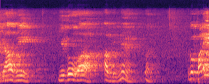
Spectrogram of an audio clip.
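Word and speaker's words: Yahweh: ஆனா இப்ப ஒய் ஹெச், டபிள்யூ எச்சு என்ற வார்த்தையை உச்சரிக்க முடியாது ஏன்? அதுல வௌவல்ஸ் உயிரெழுத்து இல்ல. ஆங்கில உயிரெழுத்து இல்லை. அப்ப அத உச்சரிக்கணும்ங்கறதுக்காக Yக்கு பக்கத்துல ஏ போட்டாங்க. Hக்கு பக்கத்துல ஈ போட்டு யாவே அதை உச்சரிச்சு சொல்லணும்னா யாவே.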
